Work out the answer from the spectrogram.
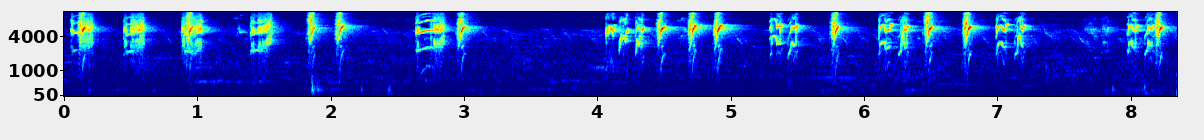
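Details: A brown-throated sunbird, aggressive and searching for a rival, delivers spaced, shrill chirps that speed up into a dense, rapid series of high, sharp notes after a short silence.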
